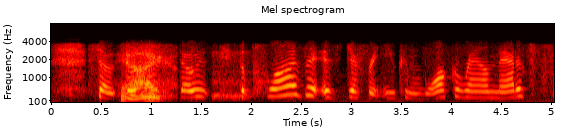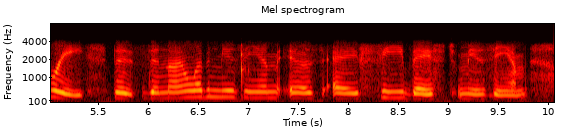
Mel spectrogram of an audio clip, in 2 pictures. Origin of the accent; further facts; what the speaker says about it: New York City, New York, United States; lucky enough to be writing about my hometown, which is New York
